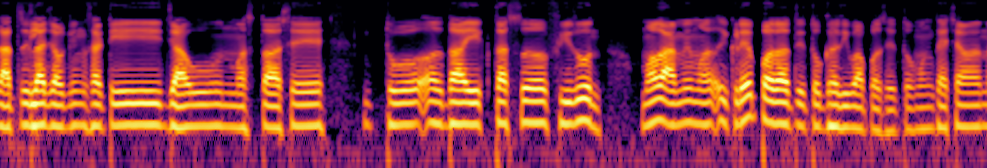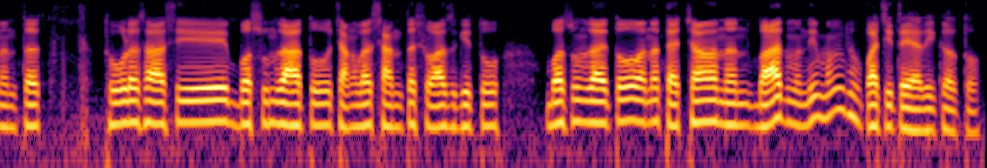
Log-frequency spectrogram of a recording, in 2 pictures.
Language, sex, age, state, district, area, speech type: Marathi, male, 30-45, Maharashtra, Nagpur, rural, spontaneous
